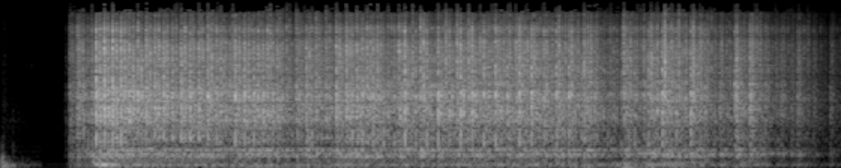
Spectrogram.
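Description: A spinning prize wheel gives a dense, rapid mechanical clatter of clicks that runs for about five seconds, then thins and fades as the wheel slows and comes to rest.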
